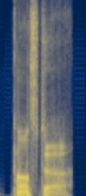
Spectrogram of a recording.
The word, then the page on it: pastor: British English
